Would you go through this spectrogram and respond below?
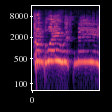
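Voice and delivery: very high sing-out taunt; mock yelling. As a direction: imitate a haunt actor's empty yell. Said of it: "yelling, like, just to yell".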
